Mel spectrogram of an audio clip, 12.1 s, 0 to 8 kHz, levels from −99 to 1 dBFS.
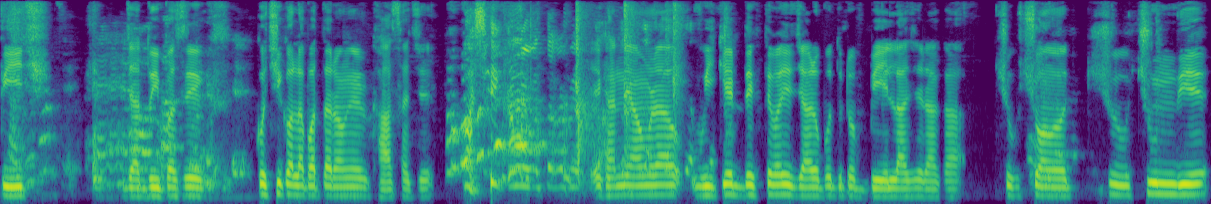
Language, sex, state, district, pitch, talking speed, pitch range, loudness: Bengali, male, West Bengal, Paschim Medinipur, 135 Hz, 135 wpm, 125-155 Hz, -16 LUFS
